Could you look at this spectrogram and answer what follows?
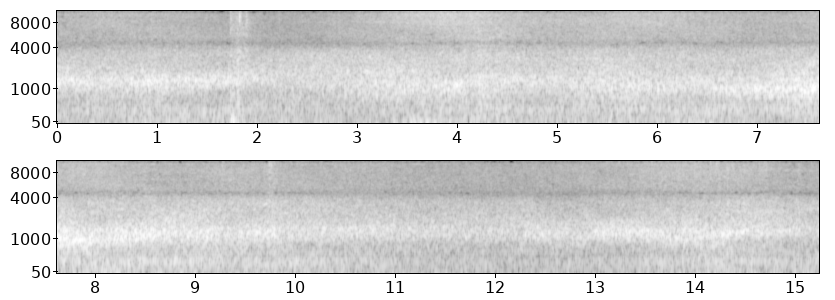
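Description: Road traffic: cars passing on the street one after another, their tyre and engine noise swelling and fading. A single sharp click sounds about two seconds in.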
